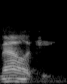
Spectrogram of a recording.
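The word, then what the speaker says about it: Malachy: friend was a guy named Malaki mccort who pronounced it Malaki and he married a woman who was considerably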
